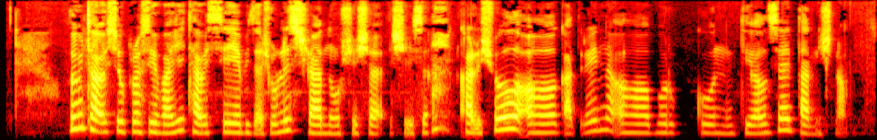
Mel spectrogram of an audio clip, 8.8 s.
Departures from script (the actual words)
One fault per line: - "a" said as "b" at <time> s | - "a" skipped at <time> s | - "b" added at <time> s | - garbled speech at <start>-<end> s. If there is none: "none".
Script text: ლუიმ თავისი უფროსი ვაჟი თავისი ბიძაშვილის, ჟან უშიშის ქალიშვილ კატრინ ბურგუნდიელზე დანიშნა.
none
